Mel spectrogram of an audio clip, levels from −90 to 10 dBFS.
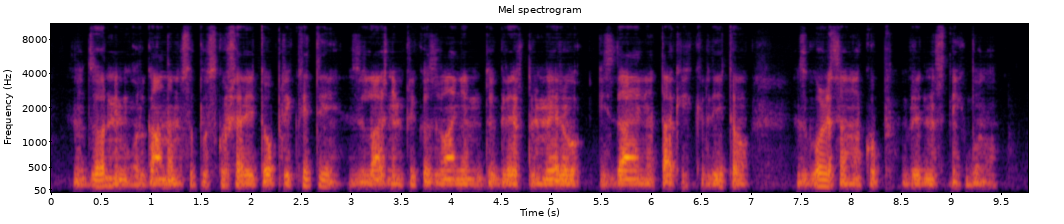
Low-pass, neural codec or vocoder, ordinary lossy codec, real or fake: none; vocoder, 22.05 kHz, 80 mel bands, HiFi-GAN; none; fake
